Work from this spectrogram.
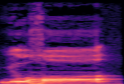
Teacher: یا پیش یو، خا کڑی زبر خا، خا موٹے حروف میں سے، اس کو موٹا کر کے ادا کریں گے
